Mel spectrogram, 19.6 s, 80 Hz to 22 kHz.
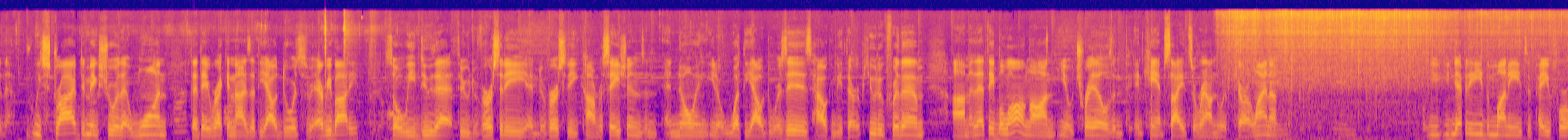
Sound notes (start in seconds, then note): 15.1 meat sizzling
